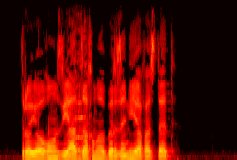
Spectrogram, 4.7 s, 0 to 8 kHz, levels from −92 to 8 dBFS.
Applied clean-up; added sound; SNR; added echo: none; Burping, eructation; 20 dB; none.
